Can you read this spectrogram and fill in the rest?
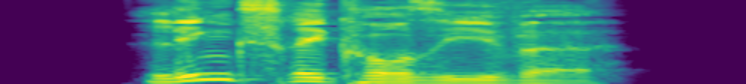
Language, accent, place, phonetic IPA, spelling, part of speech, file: German, Germany, Berlin, [ˈlɪŋksʁekʊʁˌziːvə], linksrekursive, adjective, De-linksrekursive.ogg
- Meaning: inflection of linksrekursiv: 1. strong/mixed nominative/accusative feminine singular 2. strong nominative/accusative plural 3. weak nominative all-gender singular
